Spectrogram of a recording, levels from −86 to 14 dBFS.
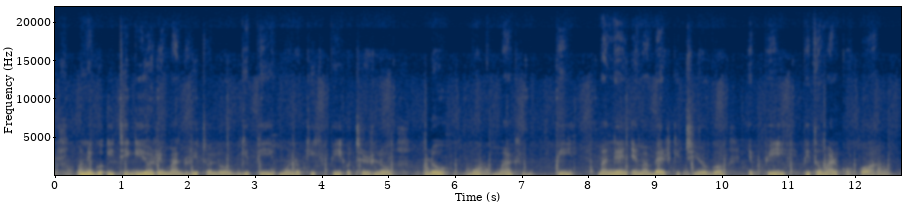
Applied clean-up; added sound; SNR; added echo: none; Walk, footsteps; 15 dB; none.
